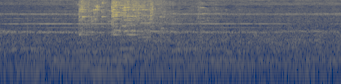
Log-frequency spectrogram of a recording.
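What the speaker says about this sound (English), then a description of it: "I just stepped on glass." Broken glass crunches and clinks underfoot in a Spiderman video game, a couple of brief bright crackles over a steady low game background hum.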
